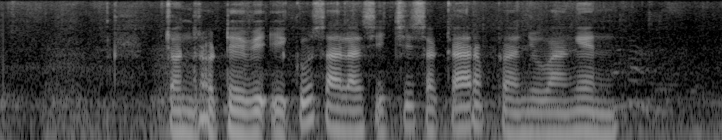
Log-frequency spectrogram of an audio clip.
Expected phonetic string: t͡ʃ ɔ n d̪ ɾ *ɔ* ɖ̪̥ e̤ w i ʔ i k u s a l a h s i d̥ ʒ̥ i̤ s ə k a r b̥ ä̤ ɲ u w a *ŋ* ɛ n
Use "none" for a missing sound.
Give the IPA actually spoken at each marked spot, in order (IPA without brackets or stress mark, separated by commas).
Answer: ɔ, ŋ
